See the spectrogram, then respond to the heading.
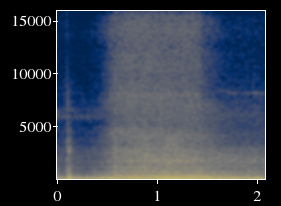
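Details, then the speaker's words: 2000 Ford Excursion 6.8L V10 4WD after greasing rear driveshaft slip-yoke splines, accelerating from a stop: smooth pull, no clunk on take-up where it clunked every time before; fix appears successful. "No clunk that time. And it clunked every single time before. So, I would imagine that was probably the fix."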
